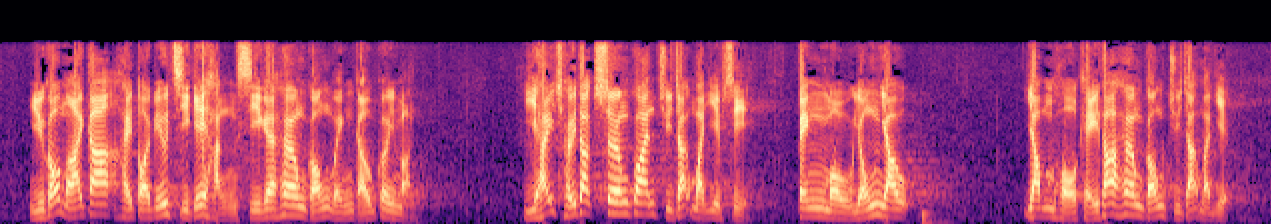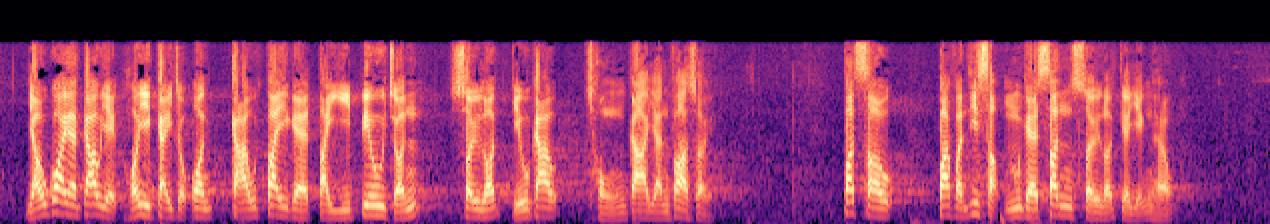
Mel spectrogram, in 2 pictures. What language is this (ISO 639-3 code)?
yue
